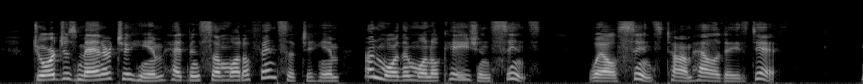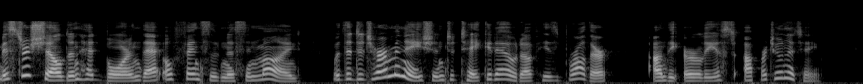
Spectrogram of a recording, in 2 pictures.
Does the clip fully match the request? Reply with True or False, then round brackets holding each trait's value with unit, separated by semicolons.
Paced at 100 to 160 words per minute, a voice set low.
False (150 wpm; 195 Hz)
